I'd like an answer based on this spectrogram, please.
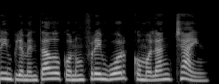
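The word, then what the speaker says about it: LangChain: El orquestador puede estar implementado con un framework como Lang Chin pronunciado, Lang Chin o con una lógica propia.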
